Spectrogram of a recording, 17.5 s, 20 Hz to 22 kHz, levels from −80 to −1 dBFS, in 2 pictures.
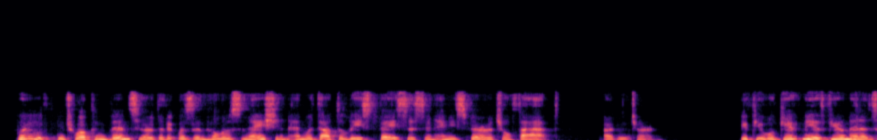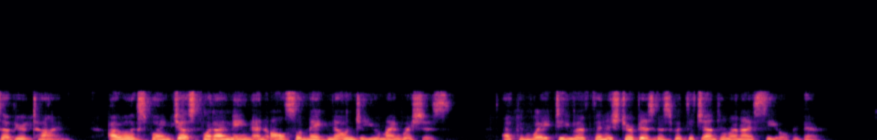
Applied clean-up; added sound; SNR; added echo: neural mask model DeepFilterNet 3.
